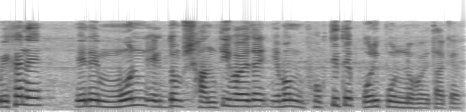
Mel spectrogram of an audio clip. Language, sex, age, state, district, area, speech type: Bengali, male, 18-30, West Bengal, Paschim Bardhaman, rural, spontaneous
